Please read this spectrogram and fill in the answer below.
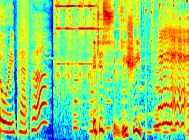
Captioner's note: bell ringing; snorts; bleats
